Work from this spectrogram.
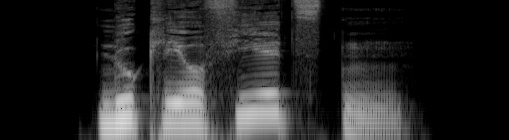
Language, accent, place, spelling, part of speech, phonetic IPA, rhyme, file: German, Germany, Berlin, nukleophilsten, adjective, [nukleoˈfiːlstn̩], -iːlstn̩, De-nukleophilsten.ogg
- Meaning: 1. superlative degree of nukleophil 2. inflection of nukleophil: strong genitive masculine/neuter singular superlative degree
